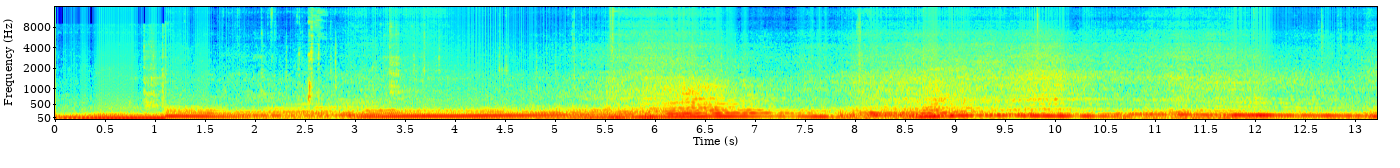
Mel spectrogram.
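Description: Car engines running and revving inside a parking garage, heard from inside a car's cabin; the pitch holds fairly steady at first, then rises and falls several times in the second half.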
